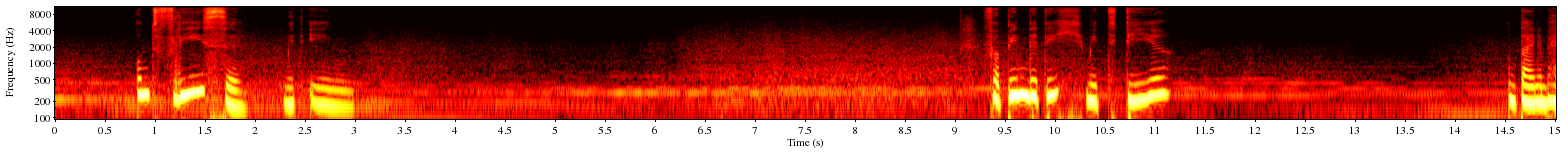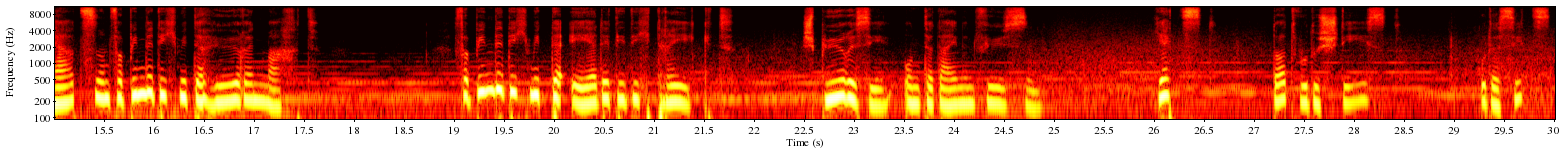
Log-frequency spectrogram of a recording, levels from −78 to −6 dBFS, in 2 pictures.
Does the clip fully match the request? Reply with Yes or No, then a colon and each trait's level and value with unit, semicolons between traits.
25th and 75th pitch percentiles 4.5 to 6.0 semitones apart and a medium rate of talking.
No: wide, 5.4 semitones; slow, 75 wpm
